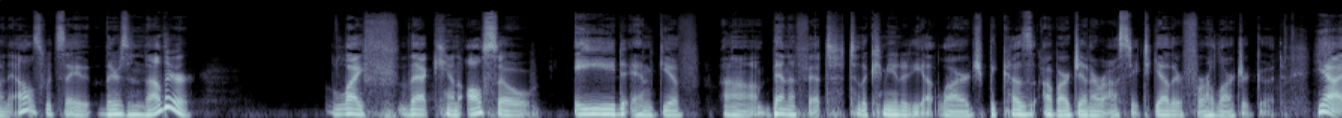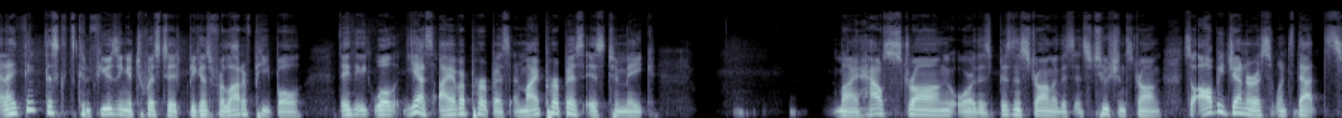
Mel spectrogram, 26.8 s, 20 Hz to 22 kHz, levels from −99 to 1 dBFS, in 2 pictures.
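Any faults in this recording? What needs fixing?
Nothing here needs fixing, since no technical faults turn up anywhere in this speech recording.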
